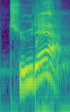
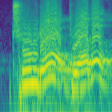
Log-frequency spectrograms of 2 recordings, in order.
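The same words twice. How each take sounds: First: Punchy, emphatic "true dat"; early two-thousands slang. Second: Loud, hyped-up slang impression; early two-thousands slang. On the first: Shown as a demonstration. Youth teacher quoting slang to teenagers, early two-thousands slang. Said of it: "I would say it like this". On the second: Imitating someone agreeing in the early two thousands, loud hyped slang. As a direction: boom it out like a slangy buddy. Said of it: "someone would say that and go".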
